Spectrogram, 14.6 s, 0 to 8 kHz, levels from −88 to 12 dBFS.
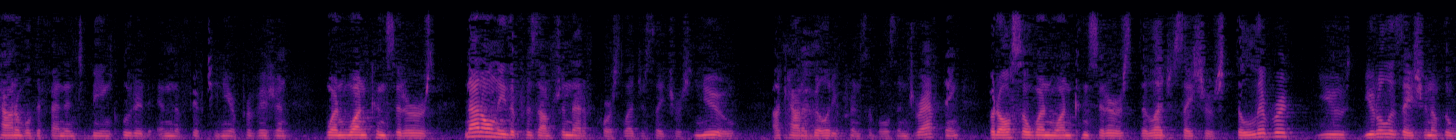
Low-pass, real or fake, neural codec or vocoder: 7.2 kHz; real; none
